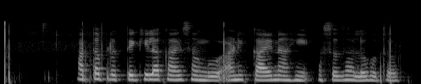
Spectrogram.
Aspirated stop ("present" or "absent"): absent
